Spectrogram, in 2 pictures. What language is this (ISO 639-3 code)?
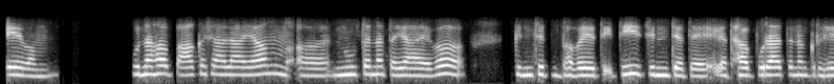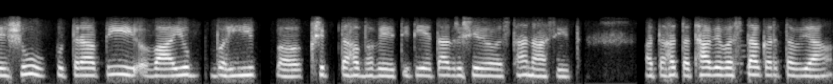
san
